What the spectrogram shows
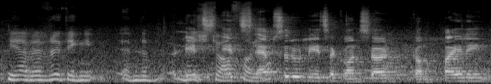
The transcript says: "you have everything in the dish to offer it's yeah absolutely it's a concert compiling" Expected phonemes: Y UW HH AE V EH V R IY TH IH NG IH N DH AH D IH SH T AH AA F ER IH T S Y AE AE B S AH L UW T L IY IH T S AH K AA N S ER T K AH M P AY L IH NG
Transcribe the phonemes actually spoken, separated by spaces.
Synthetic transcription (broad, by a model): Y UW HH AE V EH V R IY T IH NG IH N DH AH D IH S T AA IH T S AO AE B S AH L UW T L IY IH T S AH K AA N S ER T K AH M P AY L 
